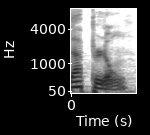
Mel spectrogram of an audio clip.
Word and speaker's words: appelons: So we've got only one L, like here in the infinitive form. So that's the reason why I've been pronouncing appelons.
